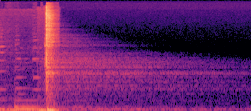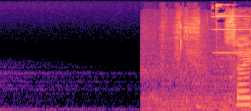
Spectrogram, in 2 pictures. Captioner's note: gentle music continues; light switch flicking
